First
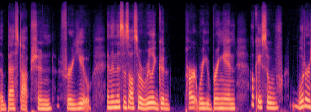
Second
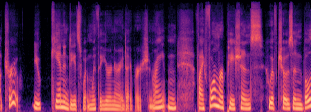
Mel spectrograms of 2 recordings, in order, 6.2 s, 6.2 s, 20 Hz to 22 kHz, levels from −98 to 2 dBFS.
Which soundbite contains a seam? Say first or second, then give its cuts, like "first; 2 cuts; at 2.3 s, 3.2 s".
second; 1 cut; at 3.8 s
